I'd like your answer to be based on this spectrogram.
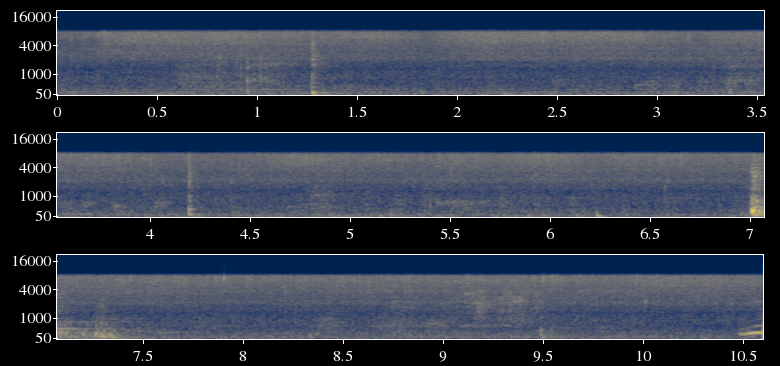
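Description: Potatoes frying in oil in a homemade saj pan sizzle steadily with a constant hiss, broken by a few clinks and scrapes of stirring.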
